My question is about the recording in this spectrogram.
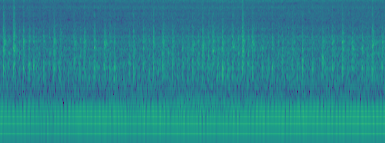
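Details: Truck engine at idle: deep, steady knock about twice a second; owner suspects rod knock, thinks something broke in the motor. Not confirmed.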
